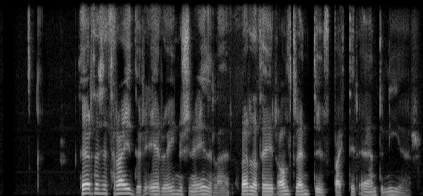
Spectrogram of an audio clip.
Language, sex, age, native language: Icelandic, male, 30-39, Icelandic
